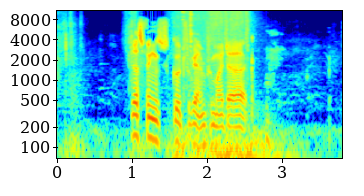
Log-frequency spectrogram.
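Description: A game's magic effect whooshes and shimmers.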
